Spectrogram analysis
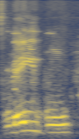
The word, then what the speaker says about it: Mabel: I don't like the way you say her name. You say her name like you saying naval. Like she's a naval ship.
